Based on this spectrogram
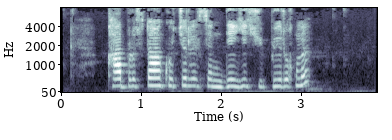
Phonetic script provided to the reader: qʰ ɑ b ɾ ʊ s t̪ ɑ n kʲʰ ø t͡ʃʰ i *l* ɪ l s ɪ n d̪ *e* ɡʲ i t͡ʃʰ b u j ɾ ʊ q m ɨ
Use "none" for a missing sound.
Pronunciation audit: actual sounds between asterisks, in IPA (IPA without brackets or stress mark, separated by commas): ɾ, e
